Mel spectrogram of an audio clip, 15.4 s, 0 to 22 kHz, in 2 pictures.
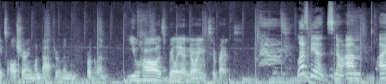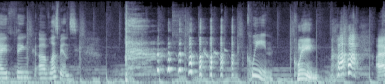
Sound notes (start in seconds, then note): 10.2 Sara laughs; 14.3 Antoni laughs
